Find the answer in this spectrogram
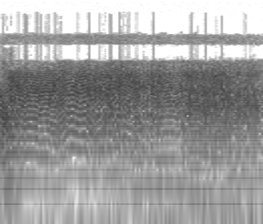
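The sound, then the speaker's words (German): A long, unbroken ferret fart sound effect, buzzy and raspy with a slightly wavering pitch, holding steady and fairly loud for a few seconds with no one talking. “Wenn Frettchen gestresst sind oder Gefahr wittern, geben sie einen Schrei von sich, plustern sich auf und lassen einen fahren.”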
